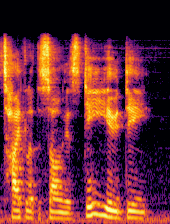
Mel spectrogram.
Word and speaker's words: duduk: But this word down here that is the title of the song is D-U-D-U-K, which if I was to pronounce it, I would say Duduk.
